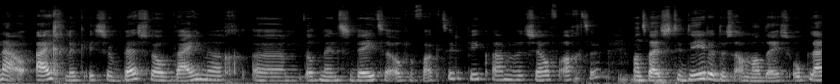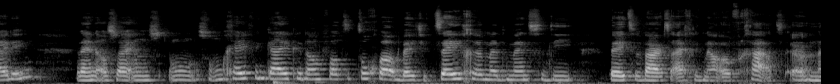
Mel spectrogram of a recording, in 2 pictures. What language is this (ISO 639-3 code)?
nld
